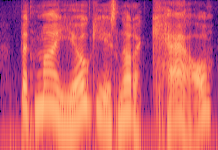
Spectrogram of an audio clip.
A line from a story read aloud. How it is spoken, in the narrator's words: said Kim gravely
